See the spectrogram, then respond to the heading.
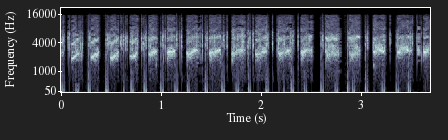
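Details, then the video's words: Calling swiftlet sound intended to attract nesting birds, steady rhythmic twittering of short rising chirps repeated several times per second with a faint low ticking beneath. "Suara Panggil Burung Walet"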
